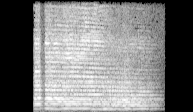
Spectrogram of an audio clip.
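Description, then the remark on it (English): A single loud, buzzy horn blast from a passing car, lasting about two seconds, rich in overtones, starting abruptly and cutting off cleanly, with its pitch holding mostly steady throughout. “In this example, the horn sound seems to be getting higher in pitch while it's approaching and then lowers while it's moving away.”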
